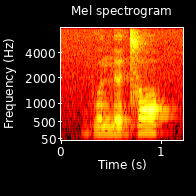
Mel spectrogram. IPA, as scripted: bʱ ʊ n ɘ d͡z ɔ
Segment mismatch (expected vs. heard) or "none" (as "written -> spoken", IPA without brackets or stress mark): none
